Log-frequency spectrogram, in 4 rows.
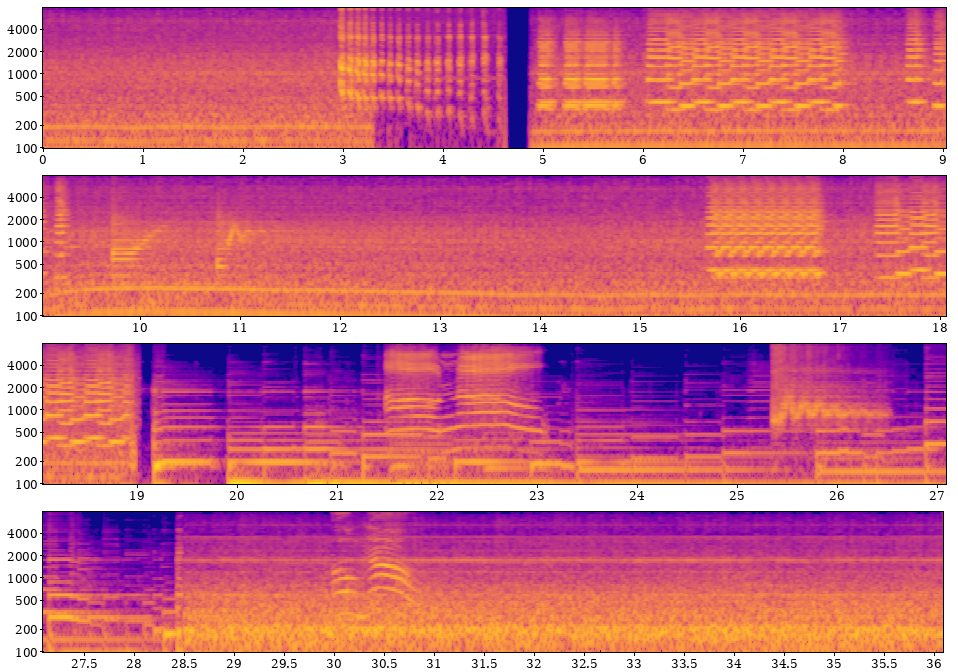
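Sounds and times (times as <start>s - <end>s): musical vehicle horn tune: 4.9s - 10.2s, 15.6s - 19.0s
low engine drone: 5.0s - 19.0s, 28.0s - 36.0s.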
